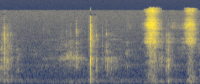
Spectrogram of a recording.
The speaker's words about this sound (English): Again, there's that crunch. Well. The chocolate keeps it from being too dry.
